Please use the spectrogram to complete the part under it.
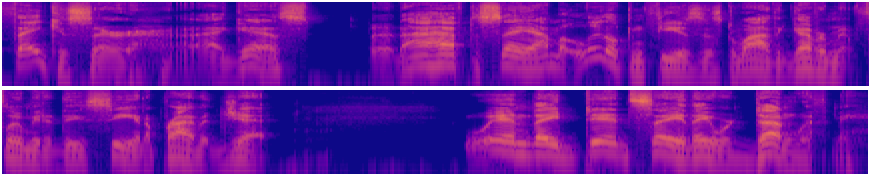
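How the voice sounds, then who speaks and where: A man's voice: mid-range voice, very animated, moderate pace, fairly bright tone, no echo, studio quality. A man playing a polite, hesitant former ranger turned civilian in an audio drama. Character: reluctant muscular male ex-ranger.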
